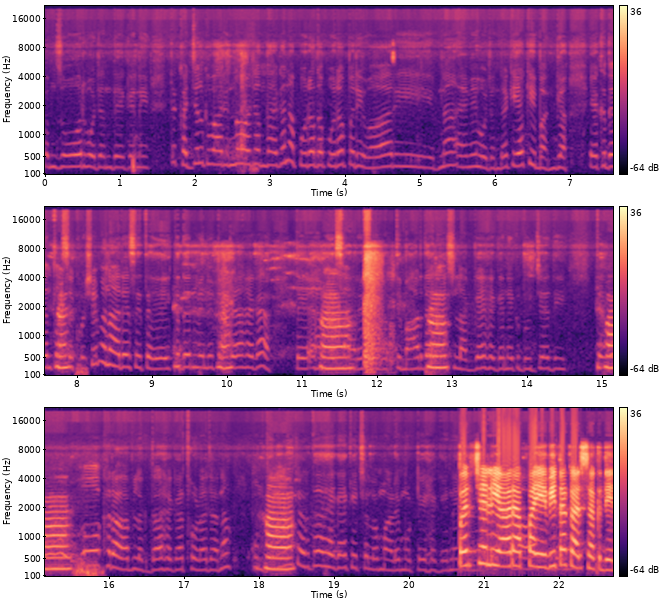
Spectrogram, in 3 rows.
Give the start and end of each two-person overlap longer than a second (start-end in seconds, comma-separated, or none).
20.6-22.1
